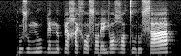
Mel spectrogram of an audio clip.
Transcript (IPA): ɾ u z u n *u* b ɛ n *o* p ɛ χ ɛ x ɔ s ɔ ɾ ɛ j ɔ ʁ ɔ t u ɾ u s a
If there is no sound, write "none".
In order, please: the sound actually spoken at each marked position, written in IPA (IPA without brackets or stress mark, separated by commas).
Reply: u, ɵ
